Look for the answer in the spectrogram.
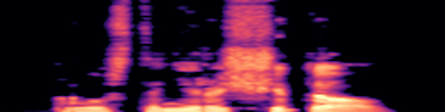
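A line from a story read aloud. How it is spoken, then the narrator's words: Wizard muttering under breath. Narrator (Russian): пробурчал чародей себе под нос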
